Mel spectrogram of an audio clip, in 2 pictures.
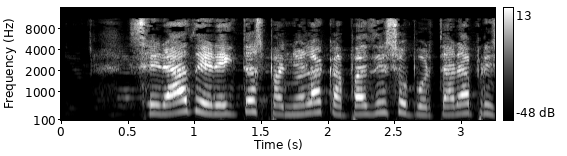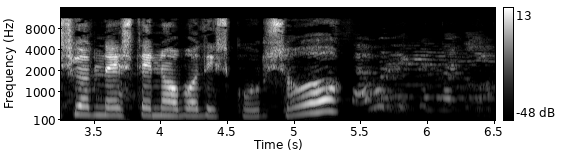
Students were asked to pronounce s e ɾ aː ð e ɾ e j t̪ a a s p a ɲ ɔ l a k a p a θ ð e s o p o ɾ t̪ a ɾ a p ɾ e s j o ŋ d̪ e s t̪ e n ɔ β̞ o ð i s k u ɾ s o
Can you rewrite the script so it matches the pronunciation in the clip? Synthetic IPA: s e ɾ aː ð e ɾ e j t̪ a e s p a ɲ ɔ l a k a p a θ ð e s o p o ɾ t̪ a ɾ a p ɾ e s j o n d̪ e s t̪ e n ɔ β̞ o ð i s k u ɾ s o

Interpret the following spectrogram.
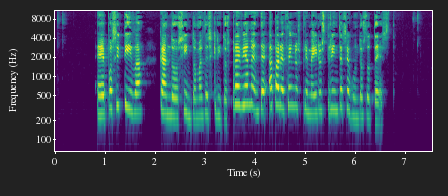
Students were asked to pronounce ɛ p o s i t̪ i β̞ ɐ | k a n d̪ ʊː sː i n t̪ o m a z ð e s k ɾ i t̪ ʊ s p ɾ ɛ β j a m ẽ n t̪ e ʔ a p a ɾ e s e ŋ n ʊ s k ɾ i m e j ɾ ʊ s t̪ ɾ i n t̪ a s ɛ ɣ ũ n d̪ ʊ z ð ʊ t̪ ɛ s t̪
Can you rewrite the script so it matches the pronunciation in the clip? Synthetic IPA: ɛ p o s i t̪ i β̞ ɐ | k a n d̪ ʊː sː i n t̪ o m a z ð e s k ɾ i t̪ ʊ s p ɾ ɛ β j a m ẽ n t̪ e ʔ a p a ɾ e θ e ŋ n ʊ s p ɾ i m e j ɾ ʊ s t̪ ɾ i n t̪ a s e ɣ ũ n d̪ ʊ z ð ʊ t̪ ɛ s t̪

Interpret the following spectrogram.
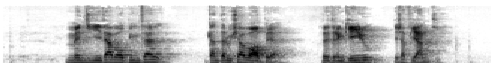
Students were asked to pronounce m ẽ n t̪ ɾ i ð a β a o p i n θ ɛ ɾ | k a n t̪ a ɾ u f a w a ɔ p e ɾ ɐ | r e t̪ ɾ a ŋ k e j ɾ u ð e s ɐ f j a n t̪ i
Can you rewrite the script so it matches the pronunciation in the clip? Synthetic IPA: m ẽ n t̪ ʎ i ð a β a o p i n θ ɛ l | k a n t̪ a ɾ u ʃ a β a ɔ p e ɾ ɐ | r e t̪ ɾ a ŋ k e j ɾ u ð e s a f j a n t̪ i

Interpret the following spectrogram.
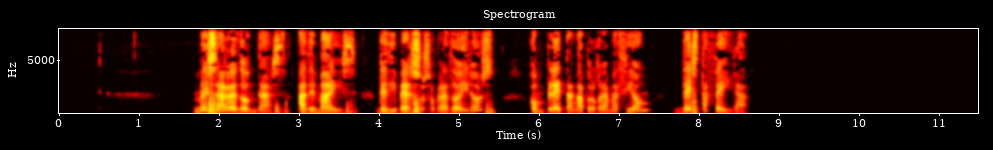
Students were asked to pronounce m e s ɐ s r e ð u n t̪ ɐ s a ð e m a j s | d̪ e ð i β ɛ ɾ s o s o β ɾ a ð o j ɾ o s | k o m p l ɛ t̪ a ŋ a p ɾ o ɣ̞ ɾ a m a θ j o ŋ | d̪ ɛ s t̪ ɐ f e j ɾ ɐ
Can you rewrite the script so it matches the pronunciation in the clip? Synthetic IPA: m e s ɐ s r e ð o n d̪ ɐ s a ð e m a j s | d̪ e ð i β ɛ ɾ s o s o β ɾ a ð o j ɾ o s | k o m p l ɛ t̪ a ŋ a p ɾ o ɣ̞ ɾ a m a θ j o ŋ | d̪ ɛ s t̪ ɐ f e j ɾ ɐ

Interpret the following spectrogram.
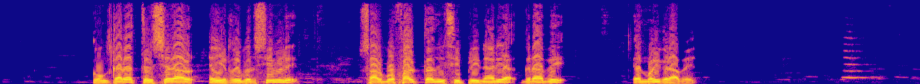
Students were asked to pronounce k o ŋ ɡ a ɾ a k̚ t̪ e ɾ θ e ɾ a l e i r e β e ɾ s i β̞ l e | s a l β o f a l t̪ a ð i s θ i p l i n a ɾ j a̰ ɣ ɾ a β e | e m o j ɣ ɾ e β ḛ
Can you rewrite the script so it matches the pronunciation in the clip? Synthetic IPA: k o ŋ k a ɾ a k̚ t̪ e ɾ ʃ e ɾ a l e i r e β e ɾ s i β̞ l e | s a l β o f a l t̪ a ð i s θ i p l i n a ɾ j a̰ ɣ ɾ a β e | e m o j ɣ ɾ a β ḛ

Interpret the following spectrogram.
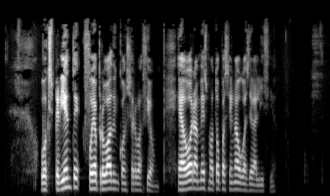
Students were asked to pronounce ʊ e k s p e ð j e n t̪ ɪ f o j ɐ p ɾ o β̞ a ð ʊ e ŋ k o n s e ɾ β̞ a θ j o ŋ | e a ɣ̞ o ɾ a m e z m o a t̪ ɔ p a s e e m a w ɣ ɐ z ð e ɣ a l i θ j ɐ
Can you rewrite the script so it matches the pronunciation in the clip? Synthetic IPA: ʊ e k s p e ð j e n t̪ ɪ f o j a p ɾ o β̞ a ð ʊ e ŋ k o n s e ɾ β̞ a θ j o ŋ | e a ɣ̞ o ɾ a m e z m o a t̪ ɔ p a s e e ŋ a w ɣ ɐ z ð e ɣ a l i θ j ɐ

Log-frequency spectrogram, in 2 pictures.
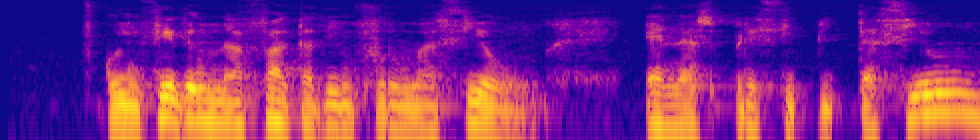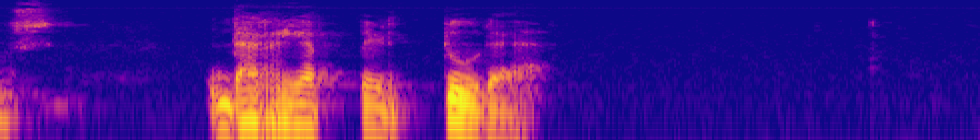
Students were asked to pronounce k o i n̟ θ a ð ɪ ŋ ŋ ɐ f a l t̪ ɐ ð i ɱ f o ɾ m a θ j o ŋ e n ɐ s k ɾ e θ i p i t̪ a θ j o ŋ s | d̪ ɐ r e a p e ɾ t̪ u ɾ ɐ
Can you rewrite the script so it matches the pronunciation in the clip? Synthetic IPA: k o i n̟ θ i ð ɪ ŋ n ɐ f a l t̪ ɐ ð i ɱ f o ɾ m a θ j o ŋ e n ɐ s p ɾ e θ i p i t̪ a θ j o ŋ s | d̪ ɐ r e a p e ɾ t̪ u ɾ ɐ

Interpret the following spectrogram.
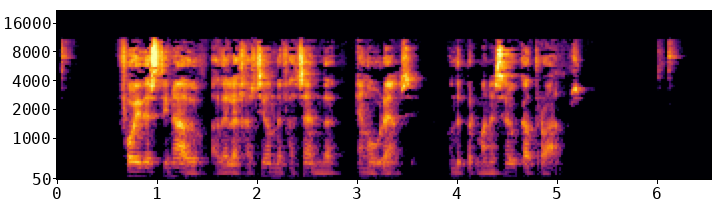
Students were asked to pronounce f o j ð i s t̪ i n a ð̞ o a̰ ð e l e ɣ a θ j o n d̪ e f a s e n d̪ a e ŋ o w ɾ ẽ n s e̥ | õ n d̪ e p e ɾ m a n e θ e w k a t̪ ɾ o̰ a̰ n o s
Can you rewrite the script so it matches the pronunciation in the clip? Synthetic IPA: f o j ð e s t̪ i n a ð̞ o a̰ ð e l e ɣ a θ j o n d̪ e f a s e n d̪ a e ŋ o w ɾ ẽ n s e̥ | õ n d̪ e p e ɾ m a n e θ e w k a t̪ ɾ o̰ a̰ n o s

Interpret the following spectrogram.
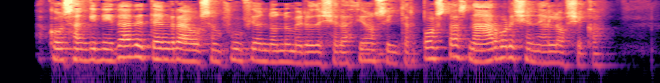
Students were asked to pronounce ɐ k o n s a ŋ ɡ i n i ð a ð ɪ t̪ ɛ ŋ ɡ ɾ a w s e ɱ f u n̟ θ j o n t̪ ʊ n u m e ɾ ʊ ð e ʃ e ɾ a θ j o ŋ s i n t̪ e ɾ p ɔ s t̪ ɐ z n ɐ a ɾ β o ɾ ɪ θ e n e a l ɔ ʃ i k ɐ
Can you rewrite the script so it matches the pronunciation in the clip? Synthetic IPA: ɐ k o n s a ŋ ɡ i n i ð a ð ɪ t̪ ɛ ŋ ɡ ɾ a w s e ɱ f u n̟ θ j o n d̪ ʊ n u m e ɾ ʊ ð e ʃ e ɾ a θ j o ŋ s i n t̪ e ɾ p ɔ s t̪ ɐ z n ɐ a ɾ β o ɾ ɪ ʃ e n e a l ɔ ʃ i k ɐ

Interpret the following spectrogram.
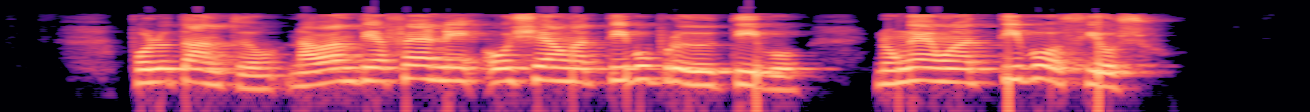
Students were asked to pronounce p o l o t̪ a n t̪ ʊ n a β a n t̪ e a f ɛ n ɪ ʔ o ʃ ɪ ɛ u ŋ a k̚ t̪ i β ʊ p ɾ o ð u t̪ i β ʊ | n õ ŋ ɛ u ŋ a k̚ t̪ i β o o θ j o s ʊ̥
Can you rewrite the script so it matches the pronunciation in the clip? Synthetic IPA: p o l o t̪ a n t̪ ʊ n a β a n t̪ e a f ɛ n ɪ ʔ o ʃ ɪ ɛ u ŋ a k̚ t̪ i β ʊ p ɾ o ð u t̪ i β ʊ | n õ ŋ ɛ u ŋ a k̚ t̪ i β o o θ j o s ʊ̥

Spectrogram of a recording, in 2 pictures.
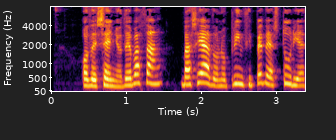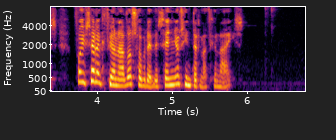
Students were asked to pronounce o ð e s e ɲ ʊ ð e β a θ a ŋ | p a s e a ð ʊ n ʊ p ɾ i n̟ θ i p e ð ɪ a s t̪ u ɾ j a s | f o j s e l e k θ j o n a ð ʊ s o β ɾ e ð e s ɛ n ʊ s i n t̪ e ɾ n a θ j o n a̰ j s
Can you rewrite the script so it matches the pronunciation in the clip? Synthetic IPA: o ð e s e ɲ ʊ ð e β a θ a ŋ | b a s e a ð ʊ n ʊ p ɾ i n̟ θ i p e ð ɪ a s t̪ u ɾ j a s | f o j s e l e k θ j o n a ð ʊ s o β ɾ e ð e s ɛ ɲ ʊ s i n t̪ e ɾ n a θ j o n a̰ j s

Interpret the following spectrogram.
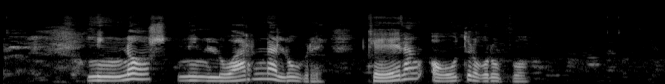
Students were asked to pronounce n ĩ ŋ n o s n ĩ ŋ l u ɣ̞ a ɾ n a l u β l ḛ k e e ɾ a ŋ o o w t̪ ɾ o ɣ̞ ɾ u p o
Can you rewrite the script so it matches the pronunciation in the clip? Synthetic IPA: n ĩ ŋ n o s n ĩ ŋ l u a ɾ n a l u β ɾ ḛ k e e ɾ a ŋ o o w t̪ ɾ o ɣ̞ ɾ u p o

